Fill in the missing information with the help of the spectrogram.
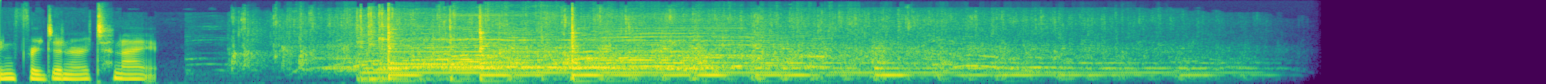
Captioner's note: applause and music playing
